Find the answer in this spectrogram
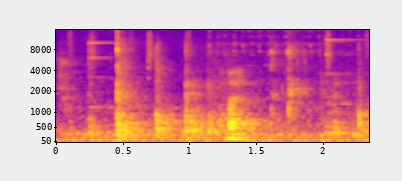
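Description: A man's voice calling a dog in short, bright calls, with faint light clicks and taps under it.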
